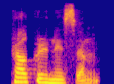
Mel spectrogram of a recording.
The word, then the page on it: prochronism: Indian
